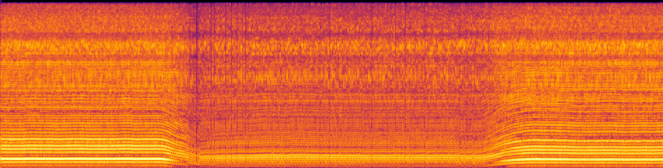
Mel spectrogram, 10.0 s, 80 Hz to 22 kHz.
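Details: Brand-new Saito FA-100T twin, final break-in run, restarted still warm without priming or choke; crisp even buzz dips and climbs back cleanly with throttle, no sag or misfire. Normal running, called spectacular.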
